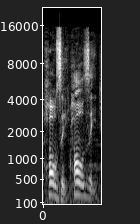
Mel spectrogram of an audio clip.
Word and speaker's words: Halsey: Qual a pronúncia certa? É Halsey.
